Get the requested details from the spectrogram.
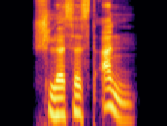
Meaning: second-person singular subjunctive II of anschließen
- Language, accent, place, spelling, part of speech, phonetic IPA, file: German, Germany, Berlin, schlössest an, verb, [ˌʃlœsəst ˈan], De-schlössest an.ogg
